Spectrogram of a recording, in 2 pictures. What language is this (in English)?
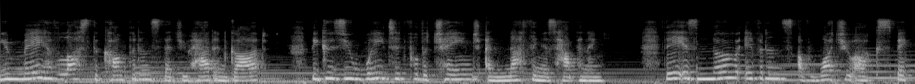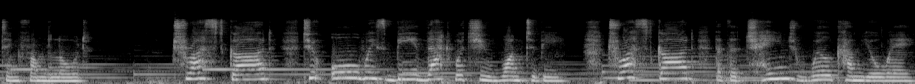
English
